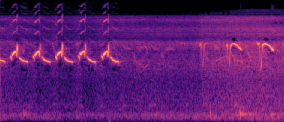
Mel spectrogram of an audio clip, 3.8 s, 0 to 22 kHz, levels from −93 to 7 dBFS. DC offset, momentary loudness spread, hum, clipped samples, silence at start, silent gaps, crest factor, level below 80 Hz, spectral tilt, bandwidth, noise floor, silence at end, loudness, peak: under 0.1%; 21 LU; none; under 0.1%; 0 s; none; 14 dB; -70 dBFS; 2 dB/octave; over 20 kHz; -40 dBFS; 0 s; -9 LUFS; 0 dBFS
